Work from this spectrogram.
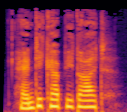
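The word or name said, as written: HANDICAPIDRÆT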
